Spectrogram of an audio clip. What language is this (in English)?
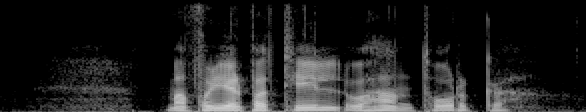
Swedish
